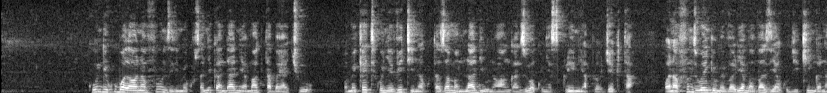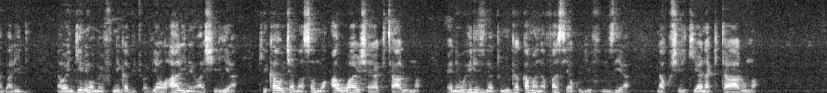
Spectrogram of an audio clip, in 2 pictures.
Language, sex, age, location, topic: Swahili, male, 25-35, Dar es Salaam, education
